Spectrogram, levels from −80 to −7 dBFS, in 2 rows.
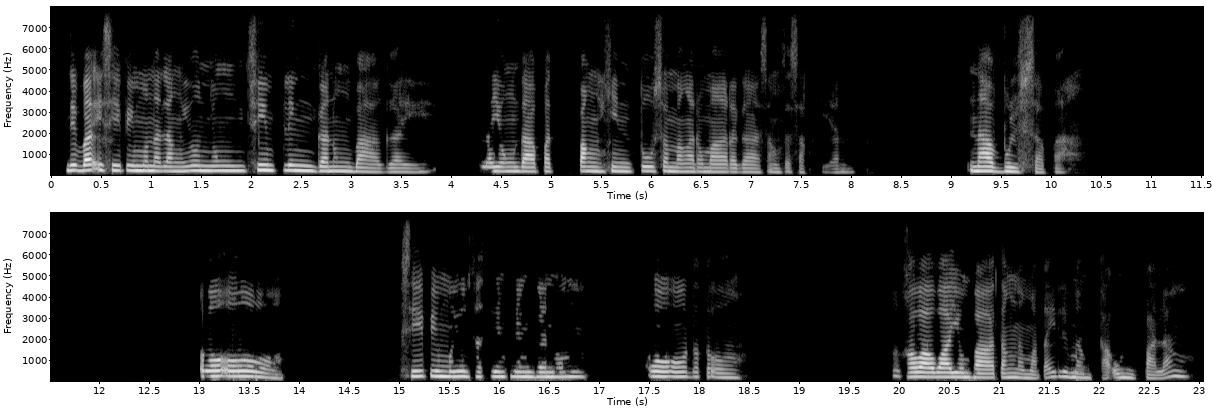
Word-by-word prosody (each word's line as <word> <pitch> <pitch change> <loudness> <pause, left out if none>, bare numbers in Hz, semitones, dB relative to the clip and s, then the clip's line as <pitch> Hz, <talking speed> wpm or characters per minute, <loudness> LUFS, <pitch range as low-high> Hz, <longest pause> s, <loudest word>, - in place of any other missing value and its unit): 'Di 245 - +4
ba, 250 - +9
isipin 240 -1 +1
mo 230 - +4
nalang 210 -2 0
'yun, 230 +1 +2
yung 225 0 +1 0.2
simpleng 245 -2 +3
ganong 210 -1 0
bagay, 175 -1 -7 0.5
na 205 - -4
yung 200 0 -1
dapat 195 0 0 0.2
pang 210 -2 +1
hinto 200 +1 -3
sa 210 - -5
mga 190 -2 -3
rumaragasang 175 -2 -6
sasakyan, 160 0 -18 1.2
nabulsa 190 -6 +1
pa. - - -18 2.7
Oo. 245 -8 +3 1.2
Isipin 250 -1 0
mo 240 - +4
'yun 240 -1 +3
sa 225 - -3
simpleng 230 -1 +1
ganun, 220 +1 0 0.8
oo' 230 -1 +2
totoo. 200 -4 -7 1.7
Kawawa 215 0 +5
yung 205 -1 -1
batang 195 +1 0
namatay 180 +1 -6
limang 205 -6 -5
taon 185 -1 -5
pa 160 -2 -8
lang. 235 +8 -8
210 Hz, 100 wpm, -23 LUFS, 185-230 Hz, 2.7 s, ba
